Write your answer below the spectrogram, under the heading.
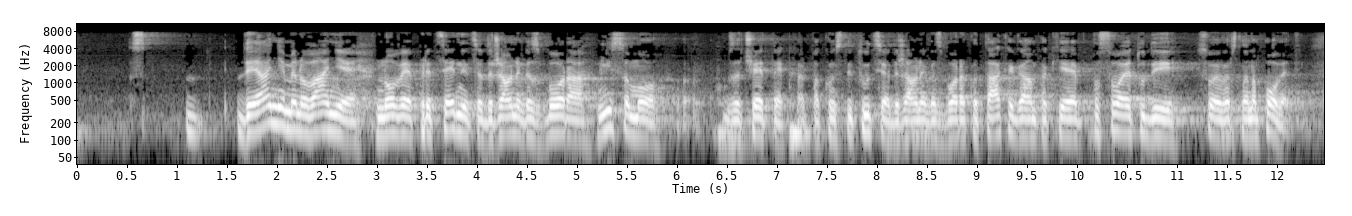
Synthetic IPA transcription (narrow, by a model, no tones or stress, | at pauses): d̪ɛjaːnjɛimɛnɔʋaːnjɛnɔːʋɛpɾɛt̪seːd̪nit̪sɛd̪əɾʒawnɛɡazbɔːɾanisamo | zat͡ʃeːt̪ɛka̰lpakɔnst̪it̪uːt̪sijad̪əɾʒaːwnɛɡazbɔːɾakɔt̪ːaːkɛɡaampakjɛpɔsʋɔːjɛt̪uːd̪isʋɔːjaʋəɾst̪nanapɔːʋɛt̪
